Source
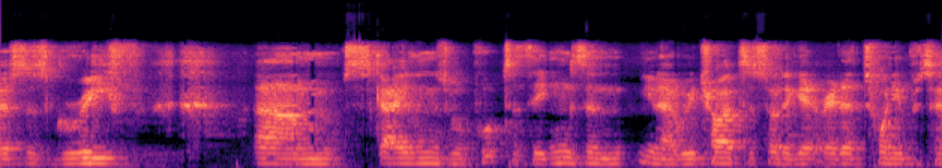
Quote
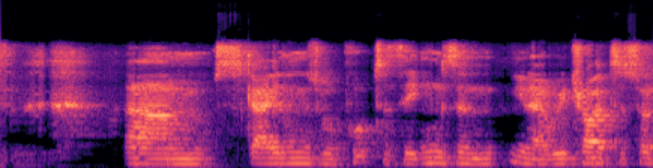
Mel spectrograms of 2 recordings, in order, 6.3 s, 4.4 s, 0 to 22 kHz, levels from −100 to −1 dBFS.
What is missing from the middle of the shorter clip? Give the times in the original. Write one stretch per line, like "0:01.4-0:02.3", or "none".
none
